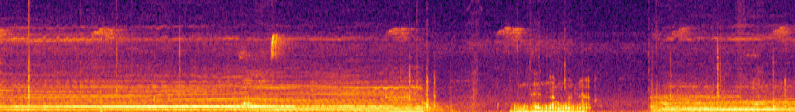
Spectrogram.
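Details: Tesla Model X middle-row power seat, which sometimes stuck and banged loudly at end of travel: even motor whine runs, stops, resumes smoothly with no pop or clunk this time. Normal seat travel.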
